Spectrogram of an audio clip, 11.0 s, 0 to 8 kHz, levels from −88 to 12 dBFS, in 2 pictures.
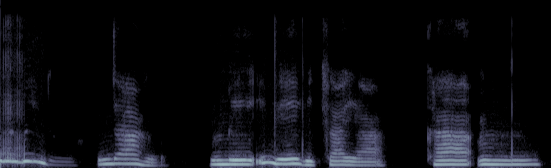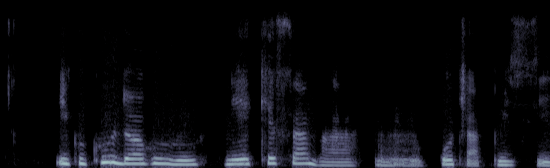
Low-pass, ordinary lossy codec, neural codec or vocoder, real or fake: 7.2 kHz; none; vocoder, 44.1 kHz, 128 mel bands, Pupu-Vocoder; fake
